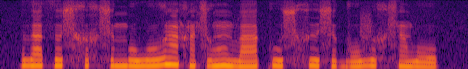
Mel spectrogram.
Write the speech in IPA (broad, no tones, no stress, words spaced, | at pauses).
ðaθɵs xɐxsɵŋo wo ɣãxãsɣõ βa kus xʉsɵɡo vɵxsɐ̃βo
